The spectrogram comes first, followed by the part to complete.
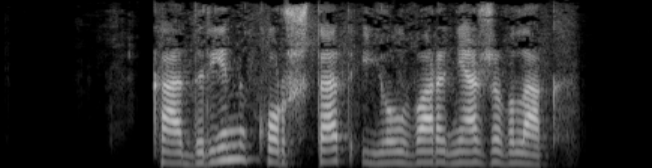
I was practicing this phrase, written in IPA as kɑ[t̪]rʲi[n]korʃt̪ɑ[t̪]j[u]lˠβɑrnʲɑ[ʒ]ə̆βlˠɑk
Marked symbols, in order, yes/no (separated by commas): no, yes, yes, no, yes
